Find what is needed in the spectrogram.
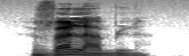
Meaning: valid, acceptable
- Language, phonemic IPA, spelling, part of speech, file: French, /va.labl/, valable, adjective, Fr-valable.ogg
